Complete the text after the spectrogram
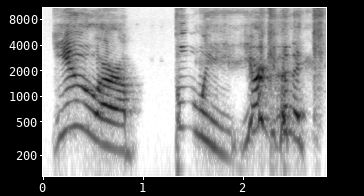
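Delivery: high, slow whiny victim voice; mock whiny voice. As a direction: whine it like a hurt victim. Mocking Carly's messages.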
